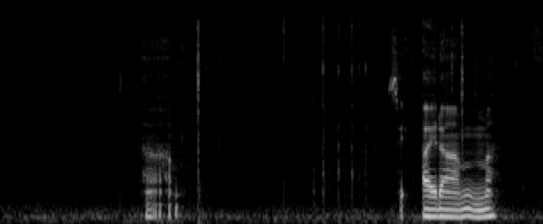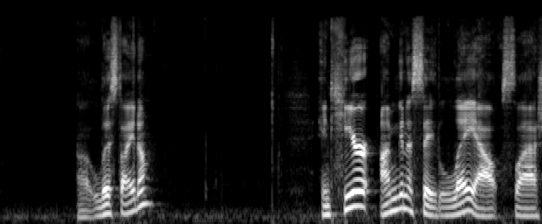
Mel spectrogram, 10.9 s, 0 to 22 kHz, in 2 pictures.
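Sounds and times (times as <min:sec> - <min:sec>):
speech: 0:01.4 - 0:01.8, 0:04.0 - 0:05.1, 0:06.2 - 0:07.0, 0:08.6 - 0:10.8
typing on a computer keyboard: 0:01.9 - 0:04.8, 0:07.4 - 0:08.1.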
